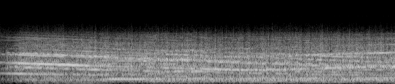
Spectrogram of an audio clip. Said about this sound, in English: Fire sirens shattered the relative early morning calm of the South Bronx section of New York City a week ago Sunday. The firemen arrived at a social club to find it completely in flames.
